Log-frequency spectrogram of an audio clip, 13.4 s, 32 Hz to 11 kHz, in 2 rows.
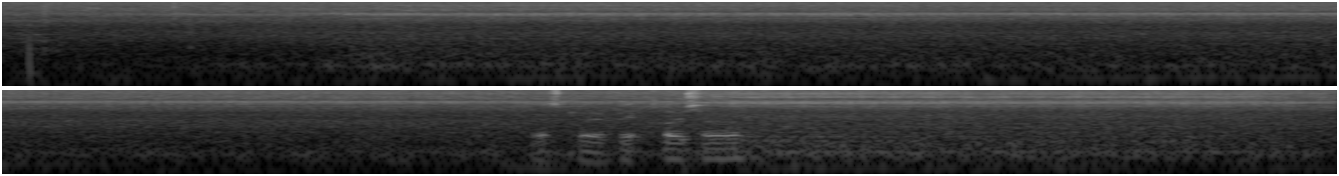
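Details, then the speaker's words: Stock CPU cooler fan near 3000 rpm at idle, no games or applications open: steady airy rush with a thin high whine; still pretty loud, louder still under gaming load. "this is the stock one and this is running I'd also no games no applications open but it's still pretty loud and when it does run a game will render its doubleness its crazy loud"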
